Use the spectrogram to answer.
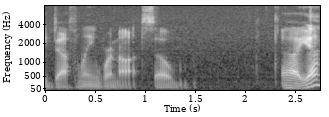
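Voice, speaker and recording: Behind a man's speech there is noticeable background noise. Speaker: figure skating commentator. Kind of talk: casual recap vlog. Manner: hesitant, with fillers.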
